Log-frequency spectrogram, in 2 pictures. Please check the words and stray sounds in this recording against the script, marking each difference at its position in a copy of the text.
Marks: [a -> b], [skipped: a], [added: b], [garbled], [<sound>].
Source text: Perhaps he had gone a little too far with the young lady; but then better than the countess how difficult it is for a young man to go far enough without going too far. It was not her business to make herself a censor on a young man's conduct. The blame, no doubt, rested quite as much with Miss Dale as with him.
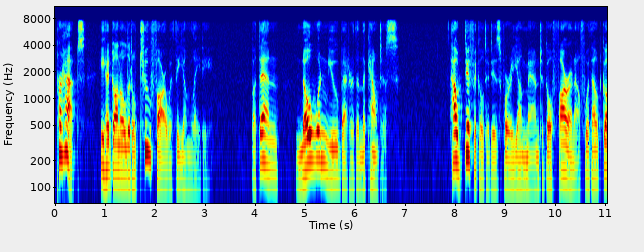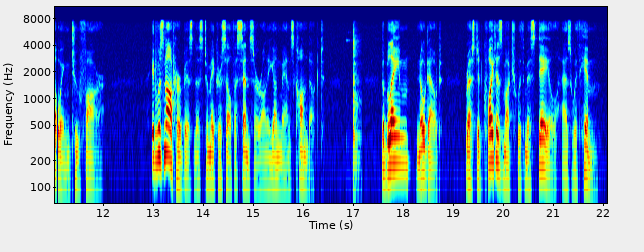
Perhaps he had gone a little too far with the young lady; but then [added: no one knew] better than the countess how difficult it is for a young man to go far enough without going [dropout] too far. It was not her business to make herself a censor on a young man's conduct. [thud] The blame, no doubt, rested quite as much with Miss Dale as with him.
